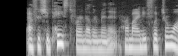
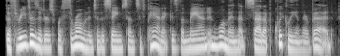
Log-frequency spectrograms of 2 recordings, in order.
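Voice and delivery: usual speaking voice

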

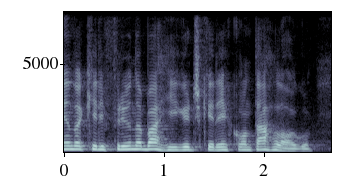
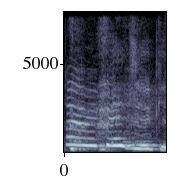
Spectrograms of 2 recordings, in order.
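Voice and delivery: laugh-crying. Real, not acted. Lost in laughter.

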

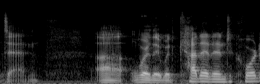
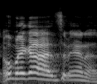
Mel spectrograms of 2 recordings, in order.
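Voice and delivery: shocked exclamation; 11 semitones higher, 4 dB louder than usual. Pretend. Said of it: "you're gonna be like".

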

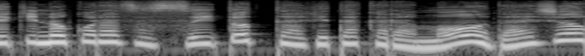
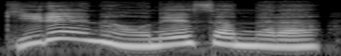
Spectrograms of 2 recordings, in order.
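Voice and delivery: soft and tender; 7 dB quieter than usual. Acted. Soft intimate talk.

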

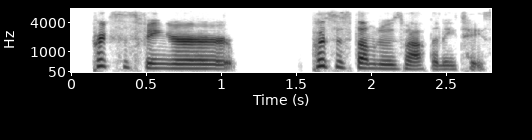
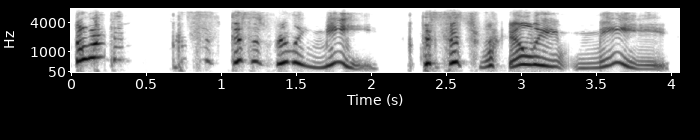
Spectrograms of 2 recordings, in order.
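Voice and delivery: higher, louder pleading denial; hammed-up hurt protest; upset denial; 10 semitones higher, 8 dB louder than usual. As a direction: insist it's really her, voice climbing. Voicing Leia in an argument.

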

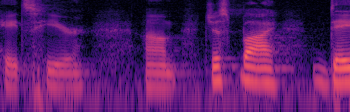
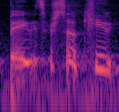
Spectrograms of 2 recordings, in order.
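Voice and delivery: high cooing gush over babies; cooing baby voice. Pretend. Mocking churchgoers who gush, in a high cooing voice. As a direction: coo it like a doting aunt. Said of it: "some of you guys are like".

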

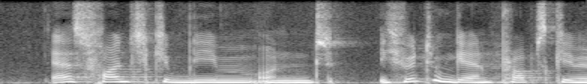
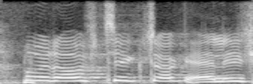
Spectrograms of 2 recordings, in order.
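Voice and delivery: laughing; 9 semitones higher than usual. Real, not acted. Laughing at friend's joke.

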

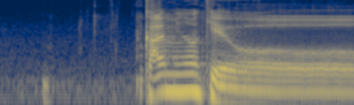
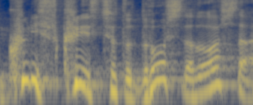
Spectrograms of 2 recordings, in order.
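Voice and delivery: higher, louder calling of the name; urgent calling out; 8 semitones higher, 4 dB louder, faster than usual. Retold or imitated. Hairdresser calling out to the tearful father, urgently. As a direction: call him back to his senses.

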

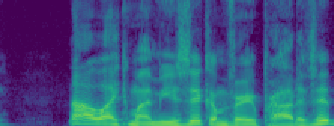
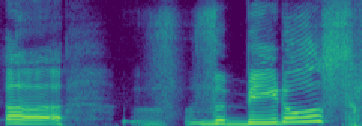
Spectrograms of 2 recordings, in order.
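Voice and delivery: much higher, halting, unsure; sheepish guess; 10 semitones higher, 4 dB louder, much slower than usual. Pretend. Narrator imagining a lame answer to the host, sheepish. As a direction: offer it like a nervous guess.

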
